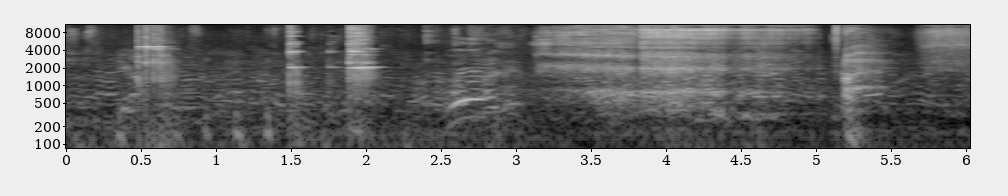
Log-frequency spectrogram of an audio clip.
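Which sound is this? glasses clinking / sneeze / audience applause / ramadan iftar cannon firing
glasses clinking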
